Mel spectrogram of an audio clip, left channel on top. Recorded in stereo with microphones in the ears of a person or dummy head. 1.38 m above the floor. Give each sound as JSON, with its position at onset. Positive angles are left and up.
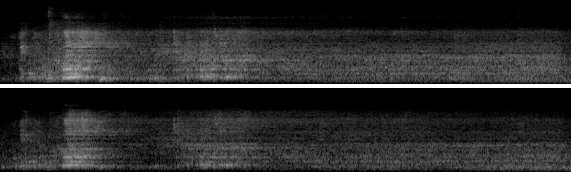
{"t": 0.2, "sound": "a toilet flushing", "side_deg": 55, "distance_m": 7.0}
